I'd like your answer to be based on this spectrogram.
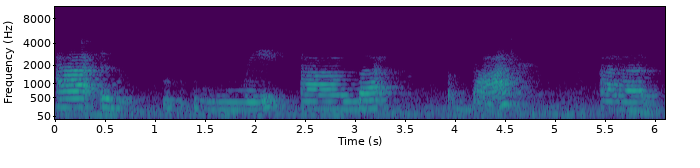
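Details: Acted 55-year-old right-handed woman with global aphasia after an intracerebral hemorrhage causing extensive left-hemisphere cortical damage in the middle cerebral artery territory, giving hesitant, minimal output; finding: global aphasia (acted).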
